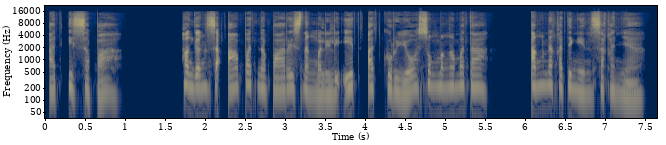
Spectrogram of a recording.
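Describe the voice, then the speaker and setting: A woman with a Filipino accent reading scripted, dramatic love-story narration in a measured storytelling manner. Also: mid-range voice, darkish tone, dry recording, studio quality.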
